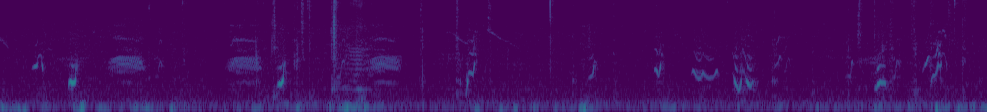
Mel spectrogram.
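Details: Grey francolin chicks, the desi or dakhni teetar, playing and exploring their surroundings: soft, short peeping notes, some rising and some dipping, scattered irregularly over clicking, rustling and a low rumbling background.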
